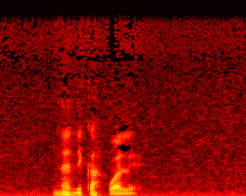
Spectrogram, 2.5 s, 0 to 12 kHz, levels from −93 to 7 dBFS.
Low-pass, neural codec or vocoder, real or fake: 10.8 kHz; none; real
